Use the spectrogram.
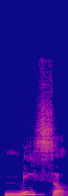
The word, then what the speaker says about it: Mesa: you have the uh Mesa or Mesa or even Misa someone called it which I really do like the name of um pronouncing it like that that is the user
